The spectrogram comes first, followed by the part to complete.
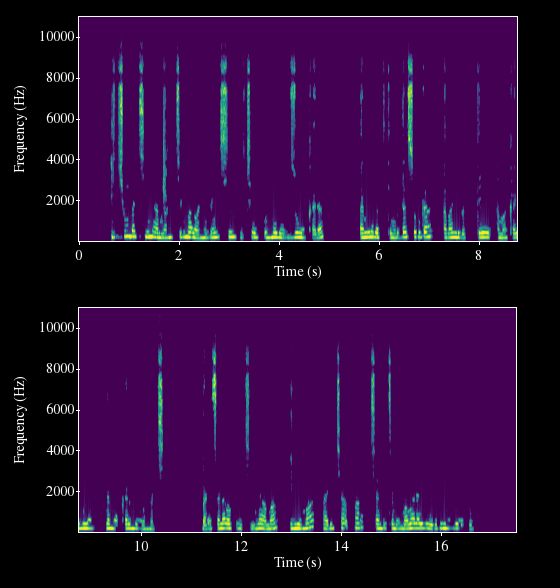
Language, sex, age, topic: Kinyarwanda, female, 25-35, government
